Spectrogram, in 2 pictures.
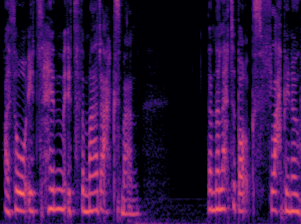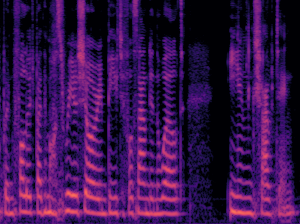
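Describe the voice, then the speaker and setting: An actress plays a jumpy woman neighbour with a vivid imagination. She speaks at a middle pitch, telling her story as a monologue in a radio play. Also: level tone, moderate pace, lightly acted. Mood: wry, recounting alarm.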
